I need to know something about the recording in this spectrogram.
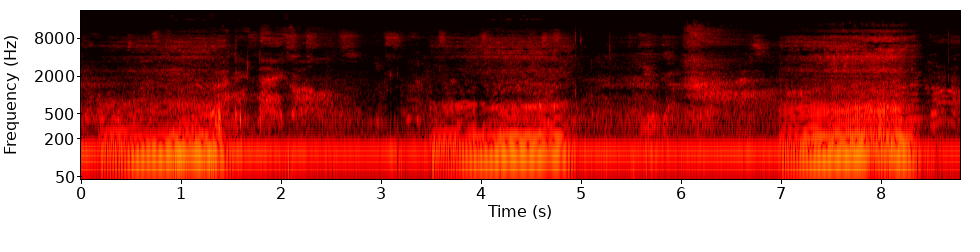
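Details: An adult woman snoring in her sleep at 2 a.m., loud enough to wake her husband and the cat: loud, rumbling snores with a buzzing low tone, about every three seconds, over a steady background hum.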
